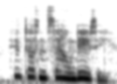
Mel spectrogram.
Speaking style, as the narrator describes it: sighed Petronella

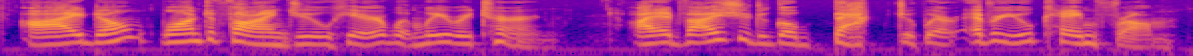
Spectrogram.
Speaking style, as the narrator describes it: she said sharply

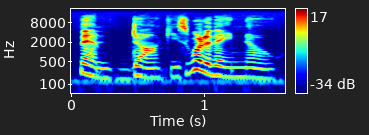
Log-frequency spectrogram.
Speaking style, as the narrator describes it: He laughed to himself and muttered

